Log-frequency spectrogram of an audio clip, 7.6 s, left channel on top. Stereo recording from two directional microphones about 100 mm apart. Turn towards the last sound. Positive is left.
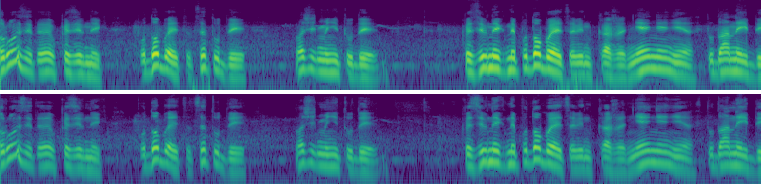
turn(degrees=-25)  # may be behind; listen again after turning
